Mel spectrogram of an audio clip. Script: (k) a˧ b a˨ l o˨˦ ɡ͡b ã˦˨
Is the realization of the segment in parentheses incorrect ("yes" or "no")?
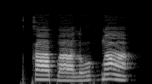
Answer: no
